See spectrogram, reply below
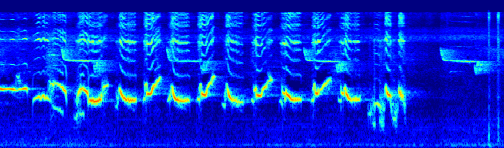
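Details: Loud white-rumped shama (murai batu) song, a steady string of looping, rising whistled notes repeated about three per second for four seconds, ending with a thin high whistle.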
